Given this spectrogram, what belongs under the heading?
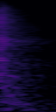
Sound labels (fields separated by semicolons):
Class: switch; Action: being turned on; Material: plastic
